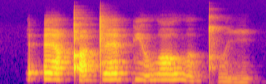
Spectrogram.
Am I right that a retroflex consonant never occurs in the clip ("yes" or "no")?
yes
